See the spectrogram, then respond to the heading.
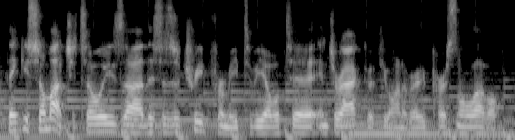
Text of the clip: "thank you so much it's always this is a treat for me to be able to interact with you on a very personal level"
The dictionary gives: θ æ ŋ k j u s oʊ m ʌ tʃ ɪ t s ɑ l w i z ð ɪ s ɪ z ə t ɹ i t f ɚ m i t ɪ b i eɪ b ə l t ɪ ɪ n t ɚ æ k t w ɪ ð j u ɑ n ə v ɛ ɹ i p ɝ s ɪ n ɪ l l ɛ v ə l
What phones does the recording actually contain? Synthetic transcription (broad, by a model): θ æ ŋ k j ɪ s oʊ m ʌ tʃ ɪ t s ɑ l w i z ð ɪ s ɪ z ə t ɹ i t f ɚ m i t ɪ b i eɪ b l t ɪ ɪ n t ɚ æ k t w ɪ ð j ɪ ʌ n ə v ɛ ɹ i p ɝ s n l l ɛ v l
